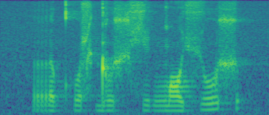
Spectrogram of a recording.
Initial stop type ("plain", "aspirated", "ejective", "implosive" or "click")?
aspirated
